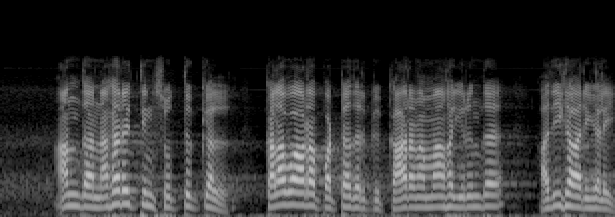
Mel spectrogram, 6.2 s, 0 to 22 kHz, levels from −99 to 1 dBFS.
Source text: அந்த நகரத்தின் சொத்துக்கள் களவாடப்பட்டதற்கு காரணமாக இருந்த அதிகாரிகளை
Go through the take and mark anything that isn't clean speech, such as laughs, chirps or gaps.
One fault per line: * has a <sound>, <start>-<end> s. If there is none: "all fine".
all fine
